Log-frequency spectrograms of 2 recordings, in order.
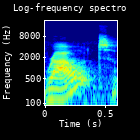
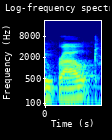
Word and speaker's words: route: I tend to say route with an a vowel and others will say root um the same as the root of a tree with an ooh vowel.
